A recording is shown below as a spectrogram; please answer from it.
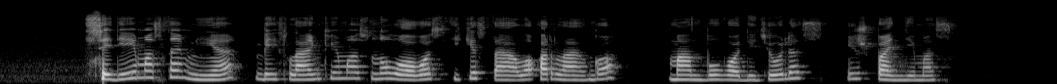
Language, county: Lithuanian, Telšiai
